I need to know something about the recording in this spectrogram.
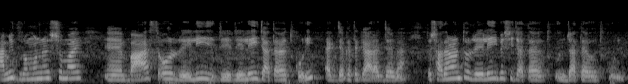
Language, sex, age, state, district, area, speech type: Bengali, female, 30-45, West Bengal, South 24 Parganas, urban, spontaneous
